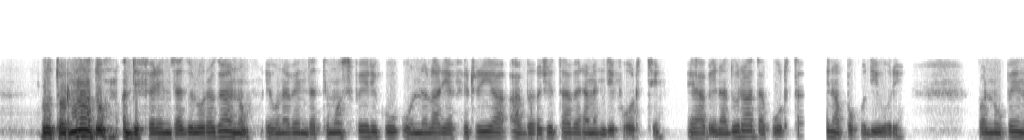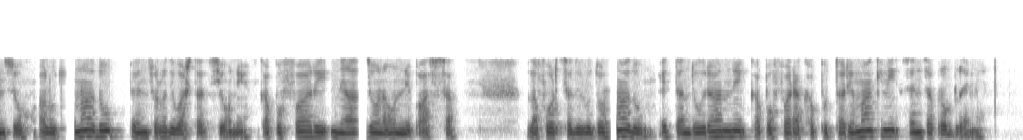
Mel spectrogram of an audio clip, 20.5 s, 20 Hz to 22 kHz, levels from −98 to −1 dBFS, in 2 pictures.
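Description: Microphone overload runs from 0.45 to 1.38 s in this telephone speech recording. Peaks push about 4 dB past the converter's ceiling, so roughly 7 percent of the waveform has its tops sheared flat. That gives the loudest syllables a harsh, crackly edge, most likely because the microphone input gain was set too high. Microphone volume stepped down can be heard at 0.46 s (about 3 dB), 1.47 s (about 8 dB), 2.49 s (about 4 dB, between "di l’" and "è un eventu atmosfericu") and 10.26 s (about 2 dB). Each time, voice and background fall together in one abrupt step. The likely cause is the call software cutting the device's input level. Packet loss with pitch repetition appears at 5.32 s (60 ms, between "unni l’aria firrìa a" and "veramenti forti"), 8.0 s (280 ms), 10.86 s (140 ms), 13.78 s (140 ms, between "ca pò fari ni" and "unni passa") and 16.3 s (120 ms). The receiver fills each gap by looping the last pitch period and fading it out. 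The 60 ms gap comes across as a brief buzzy hold. The longer gaps decay into silence before speech cross-fades back in, and the 280 ms dropout is consistent with around fourteen 20 ms packets going missing. Throughout, the G.711 telephone coding limits the audio to below 4 kHz.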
